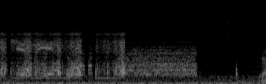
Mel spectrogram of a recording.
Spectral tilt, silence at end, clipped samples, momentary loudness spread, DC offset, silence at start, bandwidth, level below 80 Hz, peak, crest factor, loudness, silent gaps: -5 dB/octave; 0 s; under 0.1%; 14 LU; under 0.1%; 0 s; 15.5 kHz; -54 dBFS; -24 dBFS; 18 dB; -42 LUFS; none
